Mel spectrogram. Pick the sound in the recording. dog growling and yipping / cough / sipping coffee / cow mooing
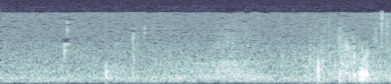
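sipping coffee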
